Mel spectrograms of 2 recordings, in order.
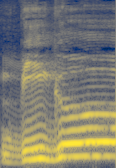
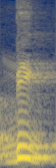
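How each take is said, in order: First: The syllable ends with an added vowel sound. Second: The syllable stops sharply on the consonant. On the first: The speaker calls it wrong. "বিগো না" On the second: The speaker calls it right. "আটকে যাচ্ছে, উচ্চারণটা আটকে যাচ্ছে"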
